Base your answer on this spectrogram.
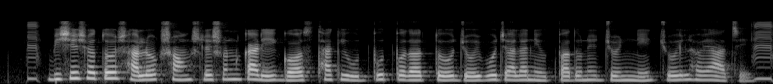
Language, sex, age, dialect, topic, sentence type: Bengali, female, 25-30, Rajbangshi, agriculture, statement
